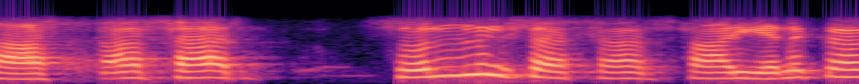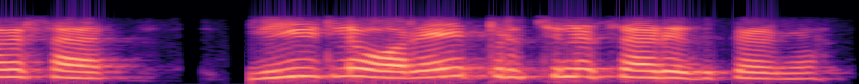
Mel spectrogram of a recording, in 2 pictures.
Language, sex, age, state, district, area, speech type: Tamil, female, 60+, Tamil Nadu, Nilgiris, rural, conversation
